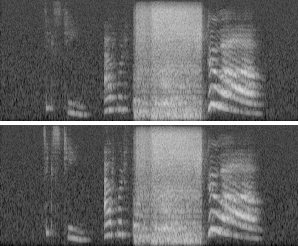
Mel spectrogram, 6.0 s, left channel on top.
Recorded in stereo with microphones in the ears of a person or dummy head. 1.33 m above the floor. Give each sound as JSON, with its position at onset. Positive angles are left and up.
{"t": 0.9, "sound": "a woman speaking", "side_deg": -60, "distance_m": 4.0}
{"t": 2.7, "sound": "an explosion", "side_deg": -5, "distance_m": 0.8}
{"t": 4.1, "sound": "a shout", "side_deg": 5, "distance_m": 4.0}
